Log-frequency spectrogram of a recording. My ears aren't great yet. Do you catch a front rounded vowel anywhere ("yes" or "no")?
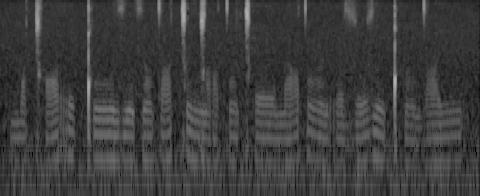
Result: no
